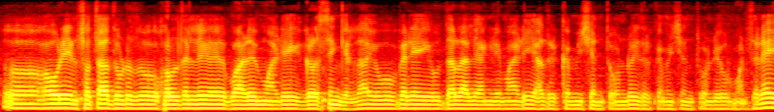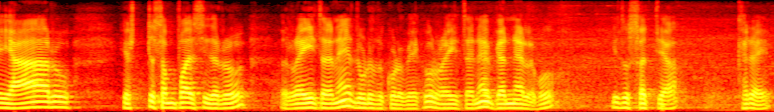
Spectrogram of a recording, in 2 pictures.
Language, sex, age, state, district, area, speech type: Kannada, male, 60+, Karnataka, Koppal, rural, spontaneous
